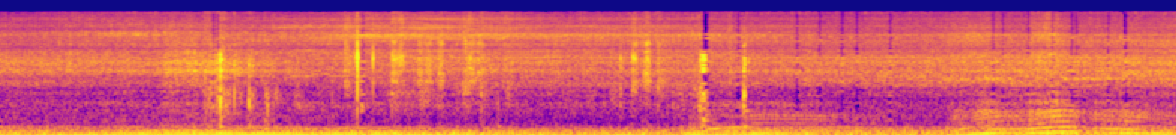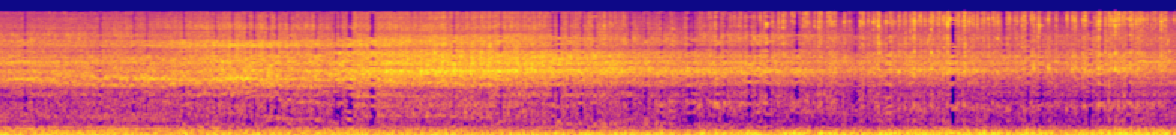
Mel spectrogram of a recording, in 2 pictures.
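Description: Car engines rumbling at low speed as cars drive past one after another. Partway through comes a single sharp crack, then one engine is revved up and back down.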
